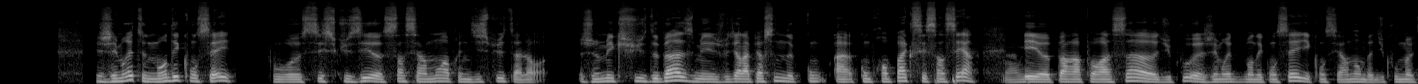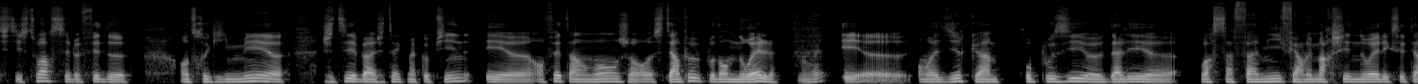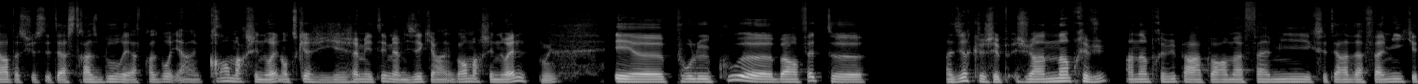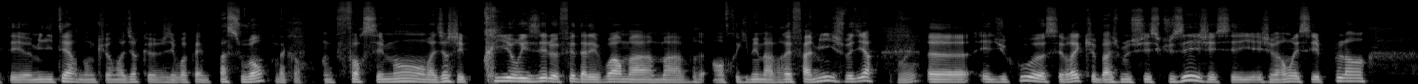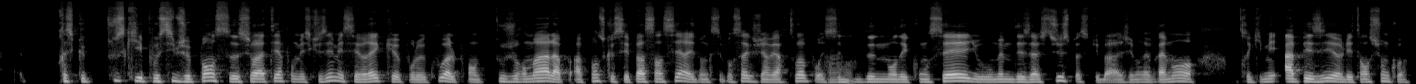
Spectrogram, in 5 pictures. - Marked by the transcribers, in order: none
- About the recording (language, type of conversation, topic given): French, advice, Comment puis-je m’excuser sincèrement après une dispute ?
